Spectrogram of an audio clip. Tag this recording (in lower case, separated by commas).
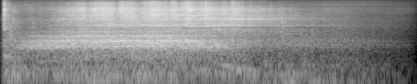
home sounds, door, sliding door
